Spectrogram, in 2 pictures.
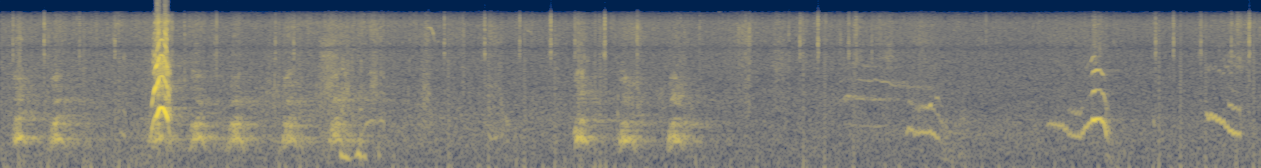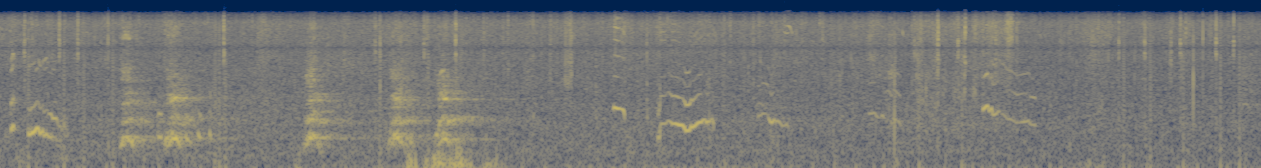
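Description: Seven-week-old Dalmatian puppies yipping and barking in play: a run of short, sharp yips in the first few seconds, the loudest about a second in, then high whines and whimpers that rise and fall in pitch through the middle.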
